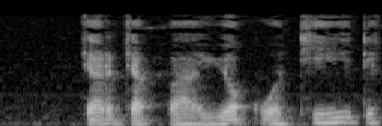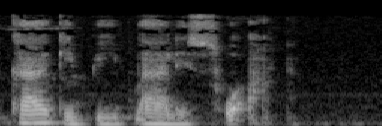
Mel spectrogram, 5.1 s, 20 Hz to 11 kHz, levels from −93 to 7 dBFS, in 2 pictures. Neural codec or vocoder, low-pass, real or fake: none; 7.2 kHz; real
